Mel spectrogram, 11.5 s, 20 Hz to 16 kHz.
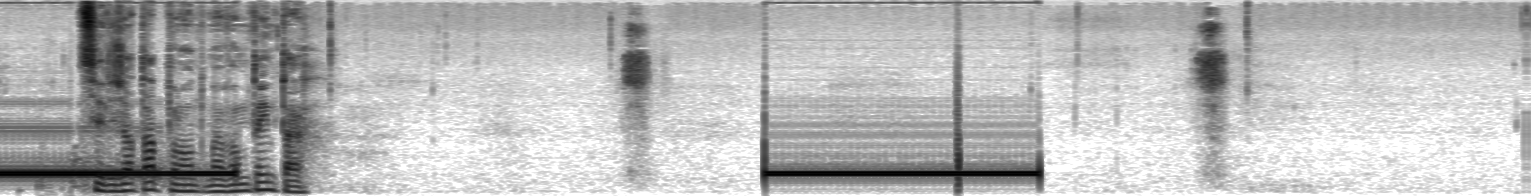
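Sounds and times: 
telephone ringing tone while placing a phone call: 0:00.0 - 0:01.8, 0:05.8 - 0:07.9
speech: 0:00.8 - 0:02.4.

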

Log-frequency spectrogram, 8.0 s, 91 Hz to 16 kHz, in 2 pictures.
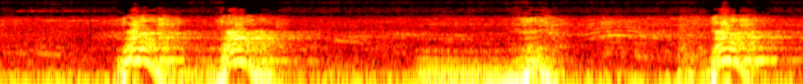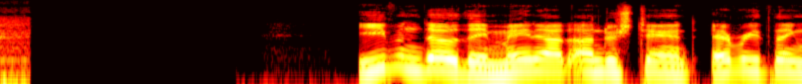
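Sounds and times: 
dog barking with a slight whining edge: 0:00.6 - 0:01.6, 0:03.6 - 0:04.0
speech: 0:05.8 - 0:08.0.

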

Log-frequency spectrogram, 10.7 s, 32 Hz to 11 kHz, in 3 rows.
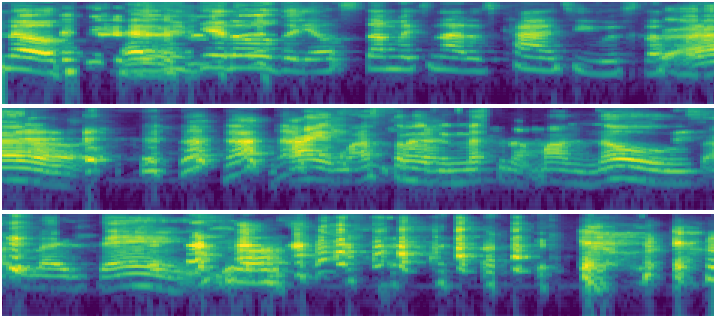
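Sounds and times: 
speech: 0:00.0 - 0:09.2, 0:10.0 - 0:10.6
laughter: 0:00.2 - 0:01.4, 0:03.5 - 0:10.6
person coughing: 0:00.3 - 0:01.1, 0:09.8 - 0:10.6.

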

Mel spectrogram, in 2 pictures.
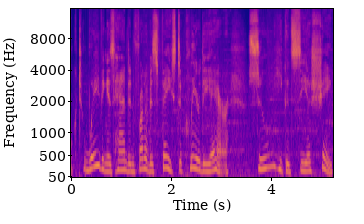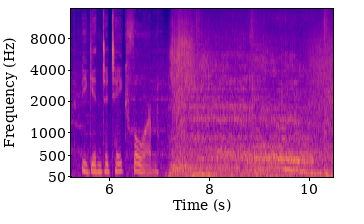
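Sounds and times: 
speech: 0:00.0 - 0:07.4
deep powerful animal roar echoing: 0:07.2 - 0:10.4.

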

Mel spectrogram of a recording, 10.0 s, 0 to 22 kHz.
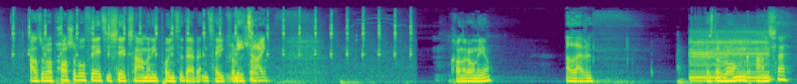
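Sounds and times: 
quiz countdown clock ticking: 0:00.0 - 0:05.3
speech: 0:00.4 - 0:03.8, 0:05.7 - 0:06.2, 0:07.1 - 0:07.5, 0:08.9 - 0:09.9.

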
